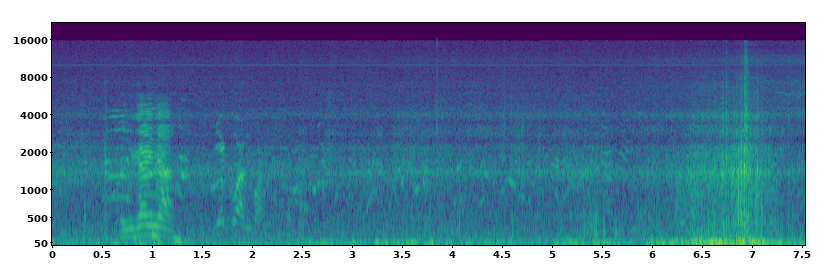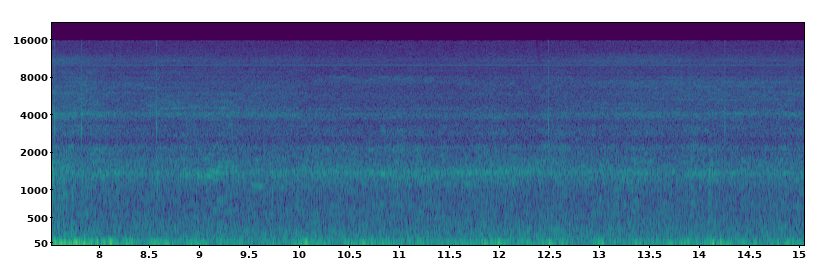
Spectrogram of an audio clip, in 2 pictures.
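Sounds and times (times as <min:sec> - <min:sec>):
wind rumbling on microphone: 0:01.4 - 0:15.0
body rubbing on inflatable vinyl: 0:02.4 - 0:08.1.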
